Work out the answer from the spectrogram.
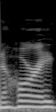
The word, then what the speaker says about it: Horry: Thelma and Louise were reported as escapees by their owner in Horry County. Horry? Horry County. Horry. How do you spell it, you child? Horrry. Horry. Like Robert Horry. Robert Horry.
